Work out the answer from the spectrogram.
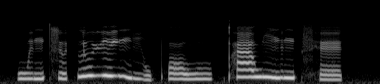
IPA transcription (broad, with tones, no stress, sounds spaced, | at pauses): w ɪ˨ ŋ t͡s ɵ˨˥ t̚ l ɵ˥ ɥ e˥ j ŋ iː˨˩ w pʰ ɔː˨ w uː˨ k̚ pʰ aː˥ w ŋ ɪ˧ ŋ t͡sʰ ɛː˨ k̚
